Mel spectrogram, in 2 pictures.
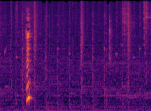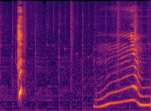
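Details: Two sharp, brief hiccups about three seconds apart from a female streamer, then a playful sliding vocal noise, over soft background music; hiccups.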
